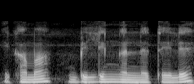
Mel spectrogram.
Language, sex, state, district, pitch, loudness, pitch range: Wancho, male, Arunachal Pradesh, Longding, 115 Hz, -17 LUFS, 110-120 Hz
